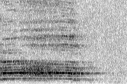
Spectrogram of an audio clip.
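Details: A partridge Araucana chicken holds one long harmonic call that fades out after about a second and a half.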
